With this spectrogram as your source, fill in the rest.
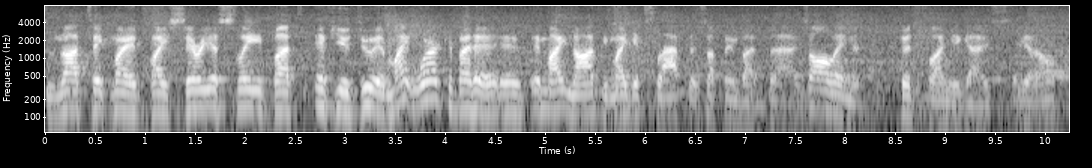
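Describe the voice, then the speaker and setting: Noticeable background noise behind a man at a medium pitch, with lively intonation and a moderate pace. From Canada. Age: 50s. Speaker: retiree, gym-goer. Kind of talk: casual chat. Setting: gym.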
